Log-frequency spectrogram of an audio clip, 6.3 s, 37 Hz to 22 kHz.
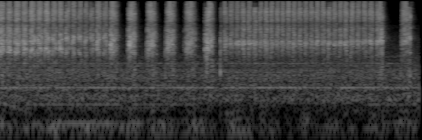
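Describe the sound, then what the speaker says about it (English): Plastic model kit part for a Johnny 5 toy, its edge sanded flat: rhythmic scraping strokes, loud and close, with a few short pauses between bursts. "So we want to turn, this is the opposite one, so we want to sand this edge here. So we'll sand that nice and flat."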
